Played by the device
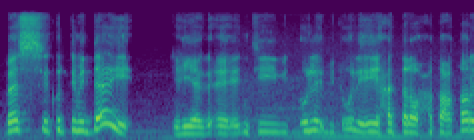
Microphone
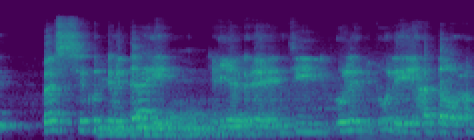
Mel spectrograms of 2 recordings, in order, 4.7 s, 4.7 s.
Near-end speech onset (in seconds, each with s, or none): 1.0 s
